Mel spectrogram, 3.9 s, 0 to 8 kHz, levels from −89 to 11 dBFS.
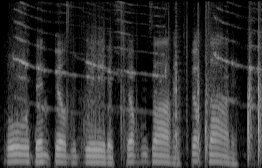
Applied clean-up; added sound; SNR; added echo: neural mask model RNNoise.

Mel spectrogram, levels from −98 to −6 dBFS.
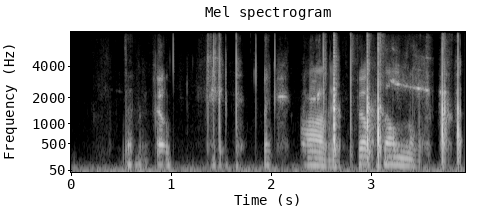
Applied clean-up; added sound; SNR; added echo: neural diffusion model UNIVERSE++.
